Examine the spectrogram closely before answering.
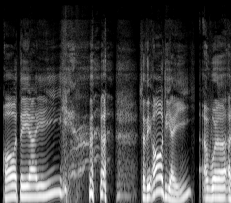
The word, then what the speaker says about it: Ardiaei: It's spelt Ardiaei. And I think it's Ardiaei.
